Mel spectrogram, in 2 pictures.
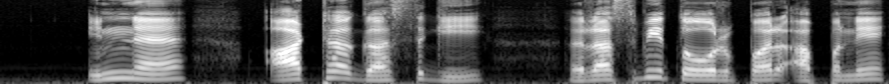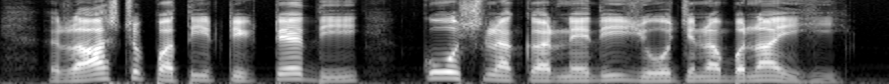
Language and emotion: Dogri, neutral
